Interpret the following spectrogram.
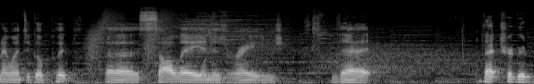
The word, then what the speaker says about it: Saleh: I keep wanting, I know it's pronounced Saleh, but I keep wanting to say Selah because of the way it's spelled.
